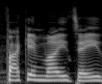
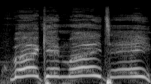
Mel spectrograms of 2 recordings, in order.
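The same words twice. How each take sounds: First: It is said in the speaker's normal voice. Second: It is said in a put-on old man voice.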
